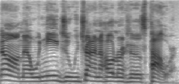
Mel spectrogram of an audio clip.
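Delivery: normal talking voice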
